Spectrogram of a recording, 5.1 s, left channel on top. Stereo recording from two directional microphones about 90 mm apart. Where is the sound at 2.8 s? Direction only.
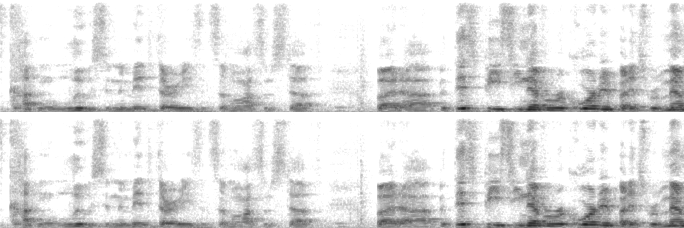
5° right (ahead or behind).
